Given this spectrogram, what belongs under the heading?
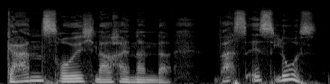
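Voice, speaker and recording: Mann als Moderator einer Kindersendung. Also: male voice, mid-range voice, expressive, takes it slowly, noisy background. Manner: kids' show host, addressing children directly. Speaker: host of a children's podcast. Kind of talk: scripted audio play hosting.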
